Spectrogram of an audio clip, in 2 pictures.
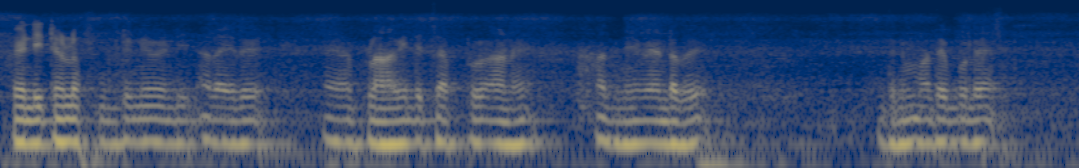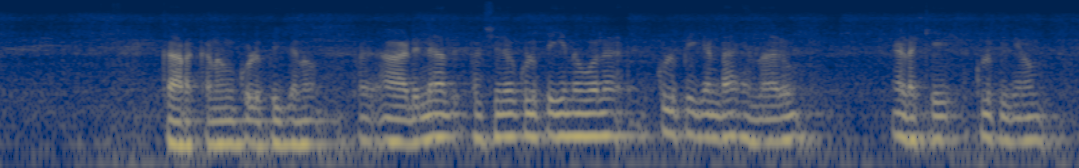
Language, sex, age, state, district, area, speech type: Malayalam, male, 30-45, Kerala, Wayanad, rural, spontaneous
